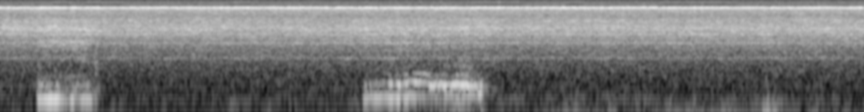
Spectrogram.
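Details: Tikhon the cat, asleep and dreaming, snoring, sniffling and moaning in his sleep: two short voiced groans, the second longer with a slight rise, then a soft low rumbling breath over steady background hiss.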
